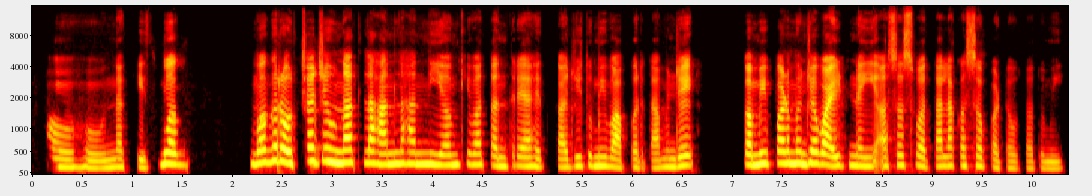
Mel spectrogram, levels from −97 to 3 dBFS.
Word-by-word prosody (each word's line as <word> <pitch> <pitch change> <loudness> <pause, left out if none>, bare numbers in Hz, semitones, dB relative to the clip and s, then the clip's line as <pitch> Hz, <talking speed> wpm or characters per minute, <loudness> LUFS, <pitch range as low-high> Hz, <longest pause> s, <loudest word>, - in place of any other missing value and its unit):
हो, - - -7 0.2
हो 155 -3 -5
नक्कीच. 170 -1 -6 0.2
मग 230 -3 +3 0.7
मग 270 +3 +3
रोजच्या 290 +2 +5
जीवनात 275 -1 +5
लहान-लहान 245 -1 +2
नियम, 225 -1 0
किंवा 230 -1 -4
तंत्रे 195 0 -4
आहेत 190 -2 -2
का 170 0 -2
जी 195 - -4
तुम्ही 195 -1 -2
वापरता? 165 -3 -4
म्हणजे 175 +5 0 0.5
कमी 230 +2 +4
पण 255 -1 +4
म्हणजे 250 0 +3
वाईट 200 -2 +4
नाही 195 -2 -2
असं 205 +3 -5
स्वतःला 195 0 -3
कसं 200 0 -4
पटवता 145 -2 -11
तुम्ही? 140 -1 -9
200 Hz, 155 wpm, -21 LUFS, 175-240 Hz, 0.7 s, रोजच्या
